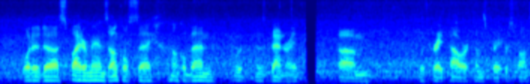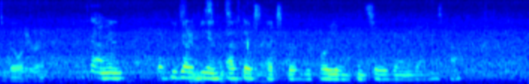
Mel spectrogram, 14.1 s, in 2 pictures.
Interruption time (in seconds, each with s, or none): 9.4 s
